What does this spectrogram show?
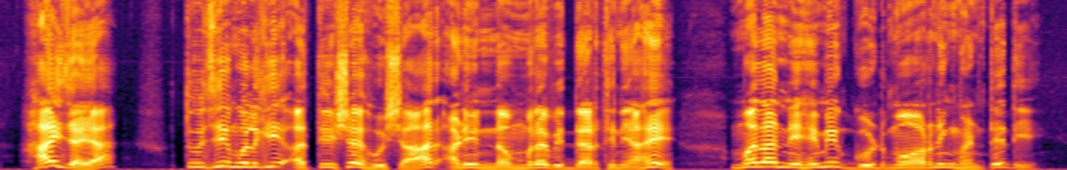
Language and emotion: Marathi, happy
